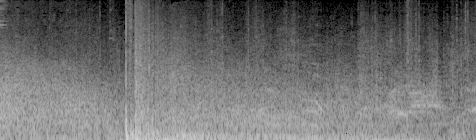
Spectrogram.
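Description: A loud explosion booms close by, with a rumbling tail.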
